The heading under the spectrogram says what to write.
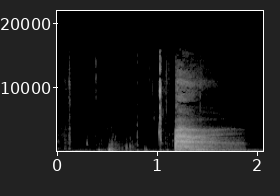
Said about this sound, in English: I get to have some coffee, which I'm going to sip right now.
